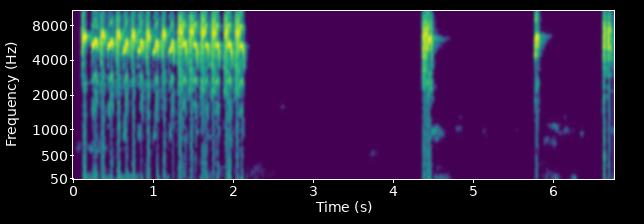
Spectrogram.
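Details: Caged crimson sunbird, played to prompt a silent bird to sing: a two-second burst of fast, high, buzzy trilling, then silence broken by single sharp high chips.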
